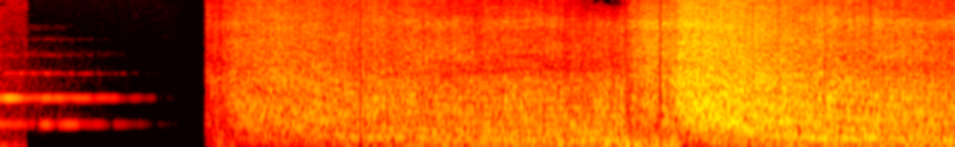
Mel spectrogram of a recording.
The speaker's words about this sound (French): Ce son que vous entendez est celui de tirs de missiles balistiques chinois près du détroit,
